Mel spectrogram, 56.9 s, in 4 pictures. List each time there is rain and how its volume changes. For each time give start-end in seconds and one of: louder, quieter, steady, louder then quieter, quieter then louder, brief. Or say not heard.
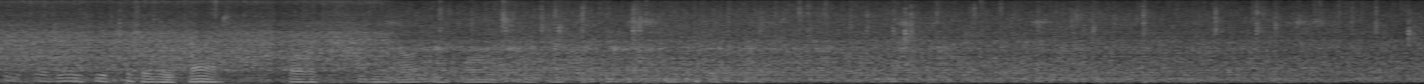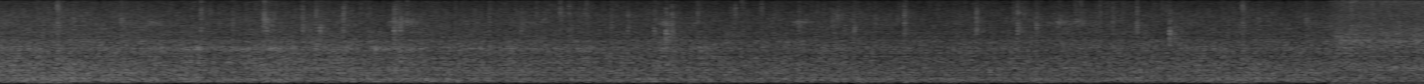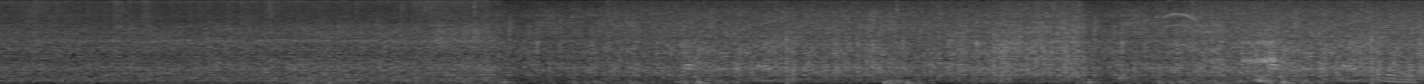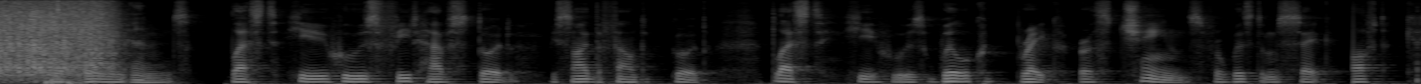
0.0-44.0 quieter then louder.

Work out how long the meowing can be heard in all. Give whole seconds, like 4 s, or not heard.
2 s.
